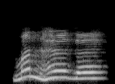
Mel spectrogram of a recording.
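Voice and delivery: "man hadza" as a question, high and loud; questioning intonation. Shown as a demonstration. Teacher showing students a question, questioning intonation on "man hadza". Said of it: "intonasi berbicaranya itu intonasi bertanya".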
